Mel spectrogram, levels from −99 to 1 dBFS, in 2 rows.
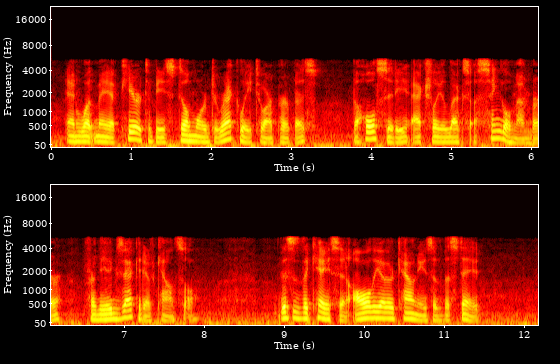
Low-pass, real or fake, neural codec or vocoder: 5.4 kHz; fake; codec, 16 kHz, 4 kbps, FreqCodec, larger model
